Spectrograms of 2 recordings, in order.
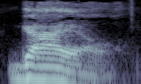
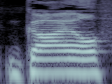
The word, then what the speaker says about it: Guile: And how do I pronounce that? – Guile. – Guile. Okay, so like it looks.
